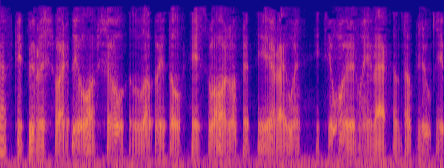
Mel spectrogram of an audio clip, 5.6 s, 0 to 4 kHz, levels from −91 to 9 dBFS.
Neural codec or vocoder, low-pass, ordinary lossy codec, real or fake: autoencoder, 22.05 kHz, a latent of 192 numbers a frame, VITS, trained on many speakers; 3.6 kHz; MP3, 24 kbps; fake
